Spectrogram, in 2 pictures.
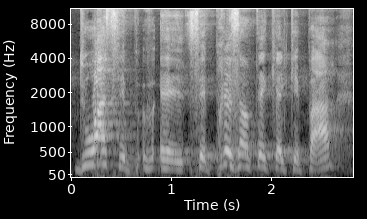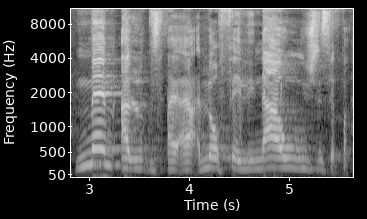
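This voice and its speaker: A woman's voice: fairly low pitch, a little slow. A woman from Belgium, preaching a sermon in a church and stressing her points by repeating key phrases.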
